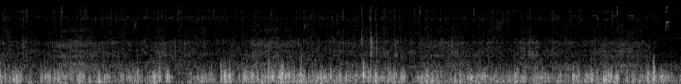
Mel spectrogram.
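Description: Wind buffeting the microphone of a camera riding on a moving recumbent bike, an uneven low rushing rumble.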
